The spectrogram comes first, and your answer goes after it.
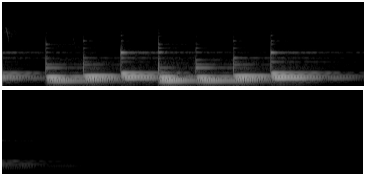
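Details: A short run of bright, evenly spaced chime or mallet notes, like a ringtone, then silence. No animal voice can be heard.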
